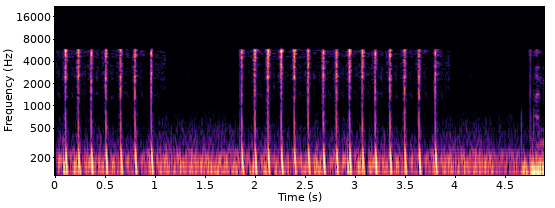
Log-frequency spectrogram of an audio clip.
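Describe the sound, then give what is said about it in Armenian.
Automatic gunfire from advanced weapon systems test-fired at a military training range in Georgia: two rapid bursts of sharp, evenly spaced shots, a short first burst and a longer second one, over a steady low rumble. “Ամերիկացի և վրացի զինվորական հրահանգիչները Վազյանի փորձադաշտում ցուցադրել են այդ զենքի կարողությունները փորձնական կրակոցներ արձակել։”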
